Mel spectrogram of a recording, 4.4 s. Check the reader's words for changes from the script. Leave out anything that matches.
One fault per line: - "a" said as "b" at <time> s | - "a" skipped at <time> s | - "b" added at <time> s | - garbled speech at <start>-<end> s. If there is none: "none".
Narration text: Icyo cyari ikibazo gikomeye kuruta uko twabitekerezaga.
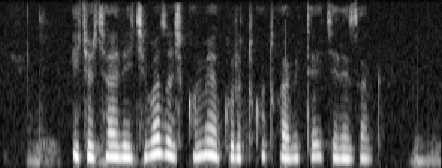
none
